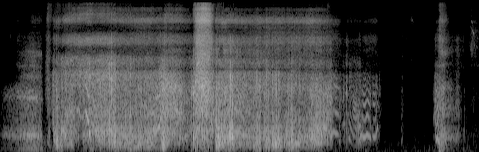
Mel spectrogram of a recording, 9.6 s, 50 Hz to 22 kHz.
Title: 2 messy cold sneezes plus lots of snotty, gurgly blows 🤧🤧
